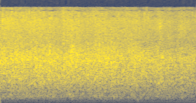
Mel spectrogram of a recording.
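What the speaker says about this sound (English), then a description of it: "Deserves a big round of applause." A large audience at MIT applauds during a presidential energy speech, a broad, sustained roar of clapping that stays steady and full throughout, heard alone.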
